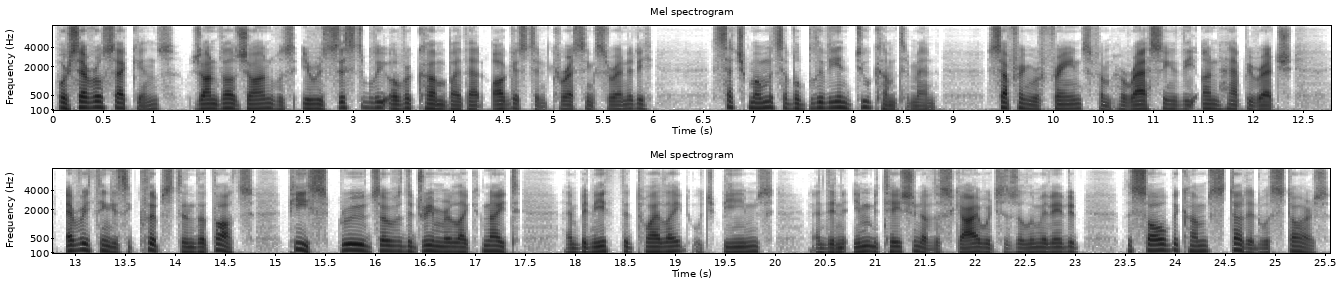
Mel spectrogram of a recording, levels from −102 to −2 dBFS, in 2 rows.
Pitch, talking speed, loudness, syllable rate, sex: 115 Hz, 150 wpm, -23 LUFS, 5.1 syllables/s, male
